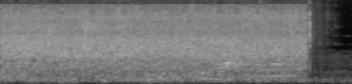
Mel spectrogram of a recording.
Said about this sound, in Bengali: বলতে বলতেই ঝড় বৃষ্টি চলে এসছে।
